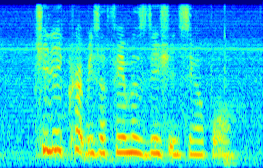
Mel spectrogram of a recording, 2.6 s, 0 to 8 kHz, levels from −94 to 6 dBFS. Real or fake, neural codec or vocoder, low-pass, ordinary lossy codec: fake; vocoder, 24 kHz, 100 mel bands, Vocos; 7.2 kHz; none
